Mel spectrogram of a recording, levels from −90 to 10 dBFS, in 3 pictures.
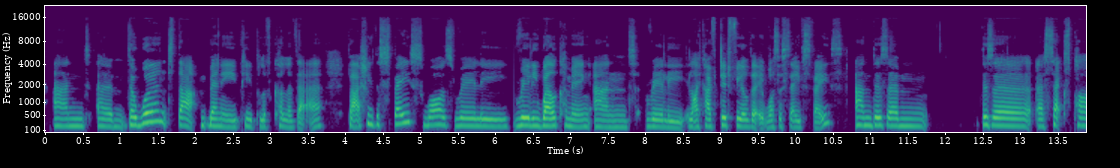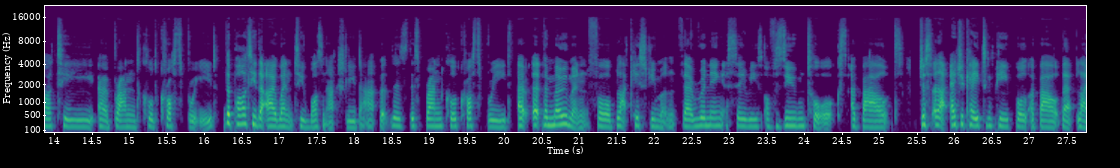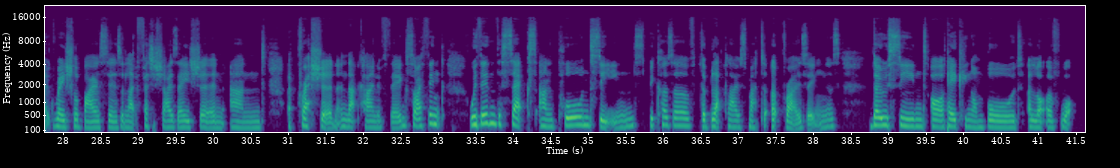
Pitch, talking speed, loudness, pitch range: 185 Hz, 170 wpm, -25 LUFS, 170-205 Hz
